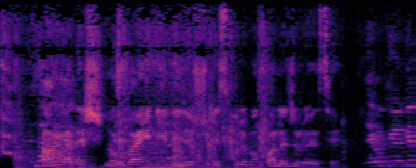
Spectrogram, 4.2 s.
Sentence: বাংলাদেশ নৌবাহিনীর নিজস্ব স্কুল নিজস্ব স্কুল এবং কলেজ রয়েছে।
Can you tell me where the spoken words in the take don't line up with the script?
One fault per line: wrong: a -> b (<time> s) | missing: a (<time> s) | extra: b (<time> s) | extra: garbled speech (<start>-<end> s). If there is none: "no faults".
missing: নিজস্ব স্কুল (2.4 s)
